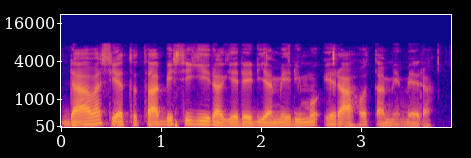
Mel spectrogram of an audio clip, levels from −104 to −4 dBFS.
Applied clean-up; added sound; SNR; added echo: none; none; none; none.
